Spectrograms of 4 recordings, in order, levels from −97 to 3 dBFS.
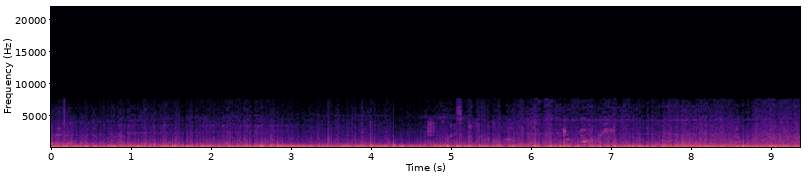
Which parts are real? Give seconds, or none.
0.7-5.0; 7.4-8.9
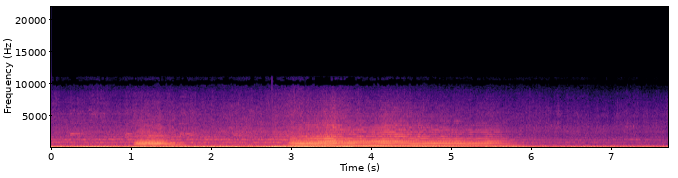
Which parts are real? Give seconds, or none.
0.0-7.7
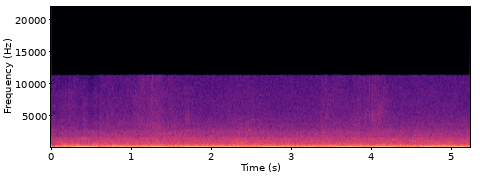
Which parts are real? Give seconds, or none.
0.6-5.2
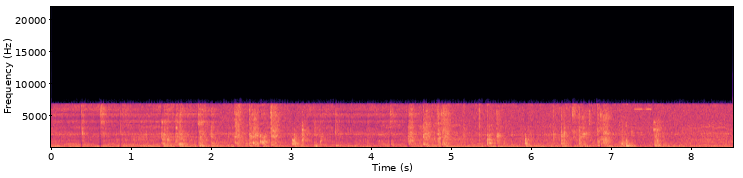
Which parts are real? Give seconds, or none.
2.1-3.2; 4.6-8.5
